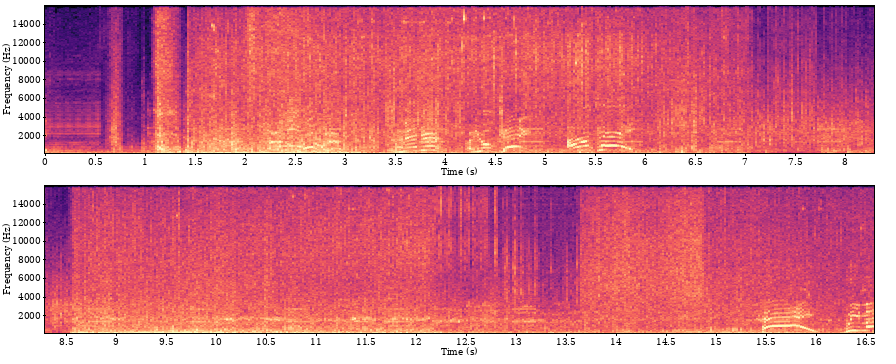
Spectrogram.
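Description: Film sound effects of a violent storm: a dense wall of wind noise with deep booming rumble. It drops away briefly about seven seconds in, then surges back. Music and a few shouted words run underneath.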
